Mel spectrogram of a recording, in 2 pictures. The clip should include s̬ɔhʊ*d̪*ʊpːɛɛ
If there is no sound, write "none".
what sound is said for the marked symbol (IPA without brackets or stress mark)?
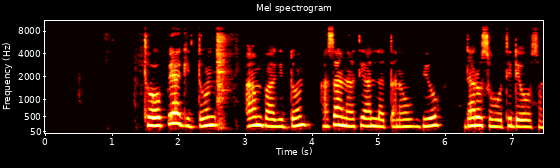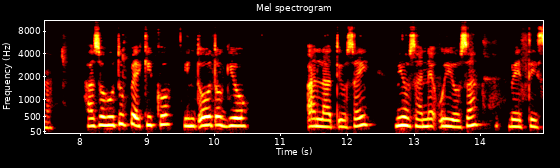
t̪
